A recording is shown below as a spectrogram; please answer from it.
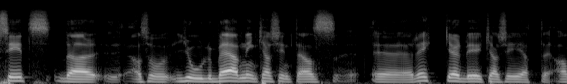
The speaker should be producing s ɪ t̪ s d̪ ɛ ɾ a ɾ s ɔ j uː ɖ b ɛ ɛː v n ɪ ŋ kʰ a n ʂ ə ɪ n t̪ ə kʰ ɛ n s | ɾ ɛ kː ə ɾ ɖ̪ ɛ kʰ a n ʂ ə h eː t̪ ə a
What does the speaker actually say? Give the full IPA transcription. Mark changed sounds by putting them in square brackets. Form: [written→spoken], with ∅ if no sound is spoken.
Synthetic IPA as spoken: s ɪ t̪ s d̪ [ɛ→æ] ɾ a [ɾ→l] s ɔ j uː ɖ b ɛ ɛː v n ɪ ŋ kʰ a n ʂ ə ɪ n t̪ ə [kʰ→∅] ɛ n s | ɾ ɛ kː ə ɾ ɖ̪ ɛ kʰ a n ʂ ə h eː t̪ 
